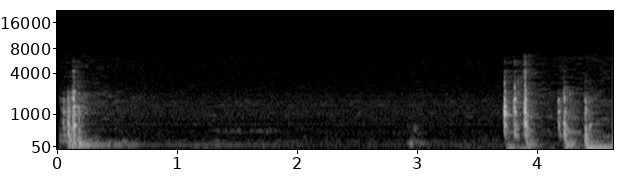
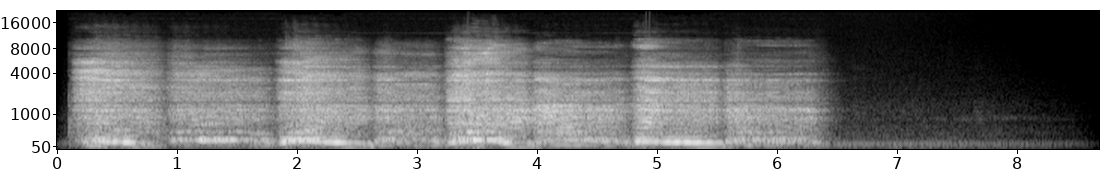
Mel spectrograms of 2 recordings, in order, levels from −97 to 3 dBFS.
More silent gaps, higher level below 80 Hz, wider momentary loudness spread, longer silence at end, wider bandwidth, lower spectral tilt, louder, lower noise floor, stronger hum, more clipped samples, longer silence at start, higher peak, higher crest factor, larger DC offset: neither; second, -56 dBFS vs -48 dBFS; about the same, 12 LU vs 11 LU; second, 0 s vs 2.25 s; second, 7.2 kHz vs 13.5 kHz; about the same, -3.5 dB/octave vs -3.5 dB/octave; second, -36 LUFS vs -15 LUFS; first, -77 dBFS vs -68 dBFS; neither; neither; about the same, 0.05 s vs 0.1 s; second, -10 dBFS vs 0 dBFS; first, 30 dB vs 16 dB; neither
